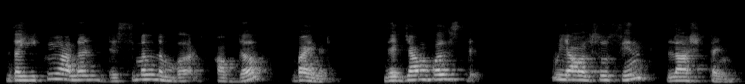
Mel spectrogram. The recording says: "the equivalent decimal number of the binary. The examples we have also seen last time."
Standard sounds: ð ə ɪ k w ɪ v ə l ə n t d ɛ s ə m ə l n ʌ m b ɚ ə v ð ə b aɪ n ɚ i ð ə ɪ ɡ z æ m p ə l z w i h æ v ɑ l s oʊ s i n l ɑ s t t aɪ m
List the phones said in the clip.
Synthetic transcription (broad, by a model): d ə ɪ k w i ə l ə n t d ɛ s ə m ə l n ʌ m b ɚ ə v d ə b aɪ n ɚ i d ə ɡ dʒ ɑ m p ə l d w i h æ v ɑ l s oʊ s i n l ɑ s t t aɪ m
